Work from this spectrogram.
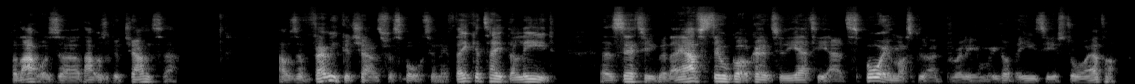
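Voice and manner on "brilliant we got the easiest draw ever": heavily sarcastic, laid on thick. Imitating Sporting's reaction to the draw: mock heavily sarcastic. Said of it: "being heavily sarcastic".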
